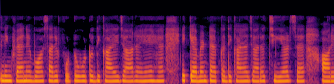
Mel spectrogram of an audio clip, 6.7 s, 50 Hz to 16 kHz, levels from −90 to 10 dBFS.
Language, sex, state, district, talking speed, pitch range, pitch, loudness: Hindi, female, Punjab, Pathankot, 205 wpm, 195-205 Hz, 200 Hz, -18 LUFS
